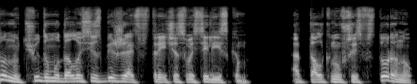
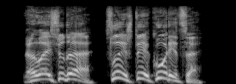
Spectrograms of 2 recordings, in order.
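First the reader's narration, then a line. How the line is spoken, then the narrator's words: Thundering shout. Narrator (Russian): Прогремел Ник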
